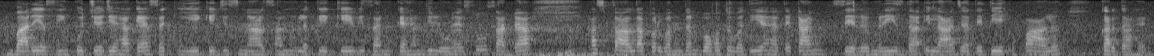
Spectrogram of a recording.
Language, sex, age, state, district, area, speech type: Punjabi, female, 30-45, Punjab, Mansa, rural, spontaneous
